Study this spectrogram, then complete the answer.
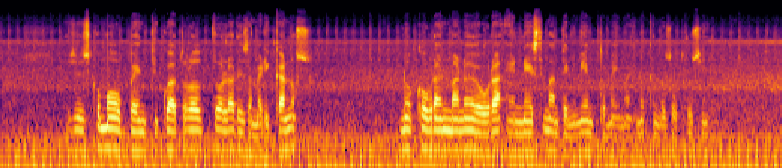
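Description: A man talks close to the microphone, with animation.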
